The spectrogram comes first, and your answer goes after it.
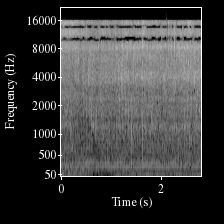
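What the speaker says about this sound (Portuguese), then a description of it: "refogando a nossa cebola" Onion and garlic sauté in a pan with a dense, steady sizzling hiss that runs without a break, close and fairly loud, with no voices over it.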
